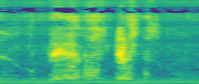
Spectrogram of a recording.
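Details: Siberian Husky puppies from a litter of eight at a yard in Remels, Germany: two brief, bright whining yelps half a second apart, with a soft low hum in the background.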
